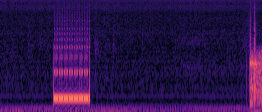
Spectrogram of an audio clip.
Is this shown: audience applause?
no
